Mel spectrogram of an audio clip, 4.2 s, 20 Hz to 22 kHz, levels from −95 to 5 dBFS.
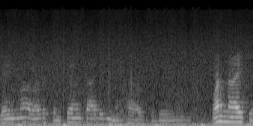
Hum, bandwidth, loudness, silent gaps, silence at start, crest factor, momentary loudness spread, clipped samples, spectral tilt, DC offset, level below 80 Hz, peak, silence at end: none; 16.5 kHz; -35 LUFS; none; 0 s; 20 dB; 14 LU; under 0.1%; -7.5 dB/octave; under 0.1%; -38 dBFS; -14 dBFS; 0 s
